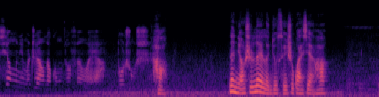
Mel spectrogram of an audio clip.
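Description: A young woman speaks casually and cheerfully close by.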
